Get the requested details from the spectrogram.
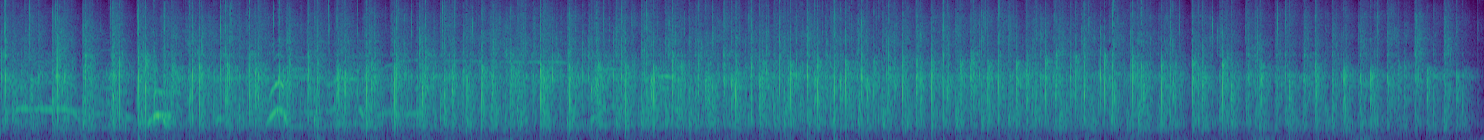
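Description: An audience breaks into sustained applause as a morning show is dedicated to a man in his honor, dense overlapping claps holding steady and loud for about fifteen seconds with occasional whoops and cheers mixed in, tapering slightly at the very end.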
